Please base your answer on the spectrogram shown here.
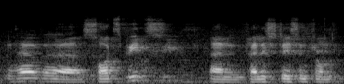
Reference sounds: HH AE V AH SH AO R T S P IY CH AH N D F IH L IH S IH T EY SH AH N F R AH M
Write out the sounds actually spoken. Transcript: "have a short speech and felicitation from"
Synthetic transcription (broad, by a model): HH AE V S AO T S P IY S AH N D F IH L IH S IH T EY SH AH N F R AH M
